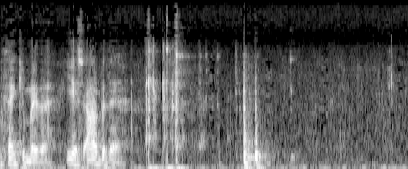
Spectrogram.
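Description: A telephone receiver clicks as it is hung up.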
